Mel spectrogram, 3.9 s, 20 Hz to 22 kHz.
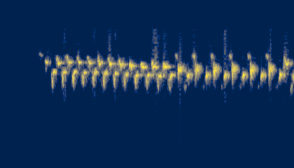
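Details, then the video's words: Captive European goldfinch on a training recording, starting after half a second of silence: rapid, rolling twitters of high tinkling notes strung together without pause, liquid and slightly buzzy, clean background. "chant chardonneret 2017 goldfinch TRAINING CD"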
